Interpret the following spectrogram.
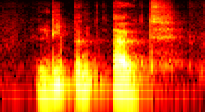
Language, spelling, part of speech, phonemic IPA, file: Dutch, liepen uit, verb, /ˈlipə(n) ˈœyt/, Nl-liepen uit.ogg
- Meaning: inflection of uitlopen: 1. plural past indicative 2. plural past subjunctive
